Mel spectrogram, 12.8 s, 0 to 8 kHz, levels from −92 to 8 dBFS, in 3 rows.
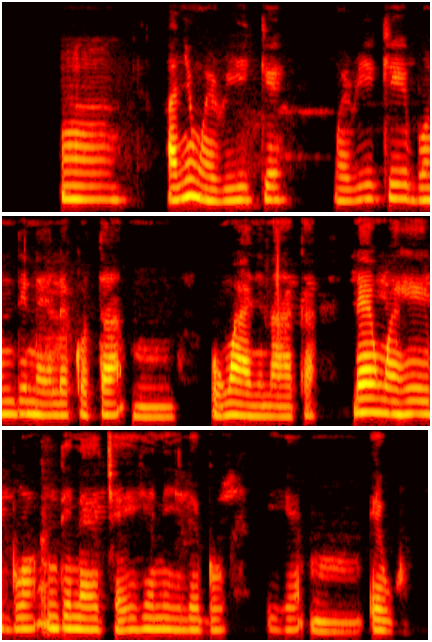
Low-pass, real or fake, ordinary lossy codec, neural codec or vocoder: none; real; none; none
